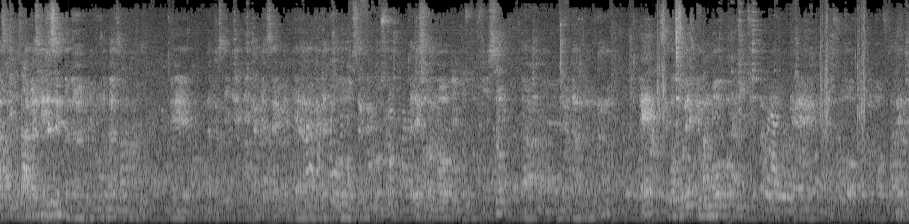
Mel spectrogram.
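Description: A man speaks with animation through a microphone and loudspeakers in an echoing room.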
